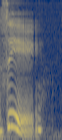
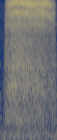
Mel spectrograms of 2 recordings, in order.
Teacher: you'll feel that your throat is vibrating or buzzing during the Z, and it isn't buzzing during the S.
